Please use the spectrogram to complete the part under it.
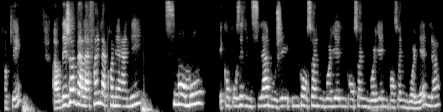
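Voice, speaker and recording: A woman's voice: medium pitch, slightly rough. A woman giving an informal teaching talk, often checking in with her listeners. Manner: checks in constantly with "ok?", lively and informal. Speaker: workshop presenter on reading disorders. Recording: muffled lo-fi recording.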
